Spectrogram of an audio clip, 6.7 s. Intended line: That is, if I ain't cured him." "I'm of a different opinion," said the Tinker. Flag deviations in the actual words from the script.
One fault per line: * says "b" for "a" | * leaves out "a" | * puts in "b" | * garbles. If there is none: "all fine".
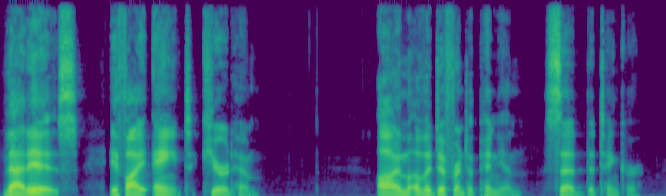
all fine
